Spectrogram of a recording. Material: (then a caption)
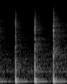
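Bread. Three hollow taps on the base of a baked gluten-free bread roll, each a short, dull thump that fades quickly. The hollow sound shows the roll is baked all the way through.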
